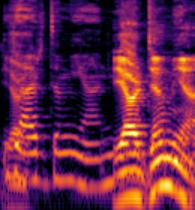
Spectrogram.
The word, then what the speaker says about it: Yardemian: How do you pronounce Yardemian. your name properly? Yardemian.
